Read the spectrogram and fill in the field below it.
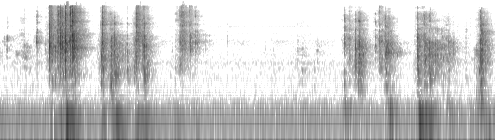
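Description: Keys clack on a computer keyboard while working in the Godot game engine, a close, quiet series of separate taps in two clusters with a short pause between, and no talking.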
